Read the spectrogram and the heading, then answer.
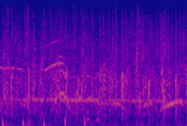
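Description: An audience bursts into steady applause, a dense wash of many hands clapping at a fairly loud, even level, with a few whoops and scattered voices rising over it.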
